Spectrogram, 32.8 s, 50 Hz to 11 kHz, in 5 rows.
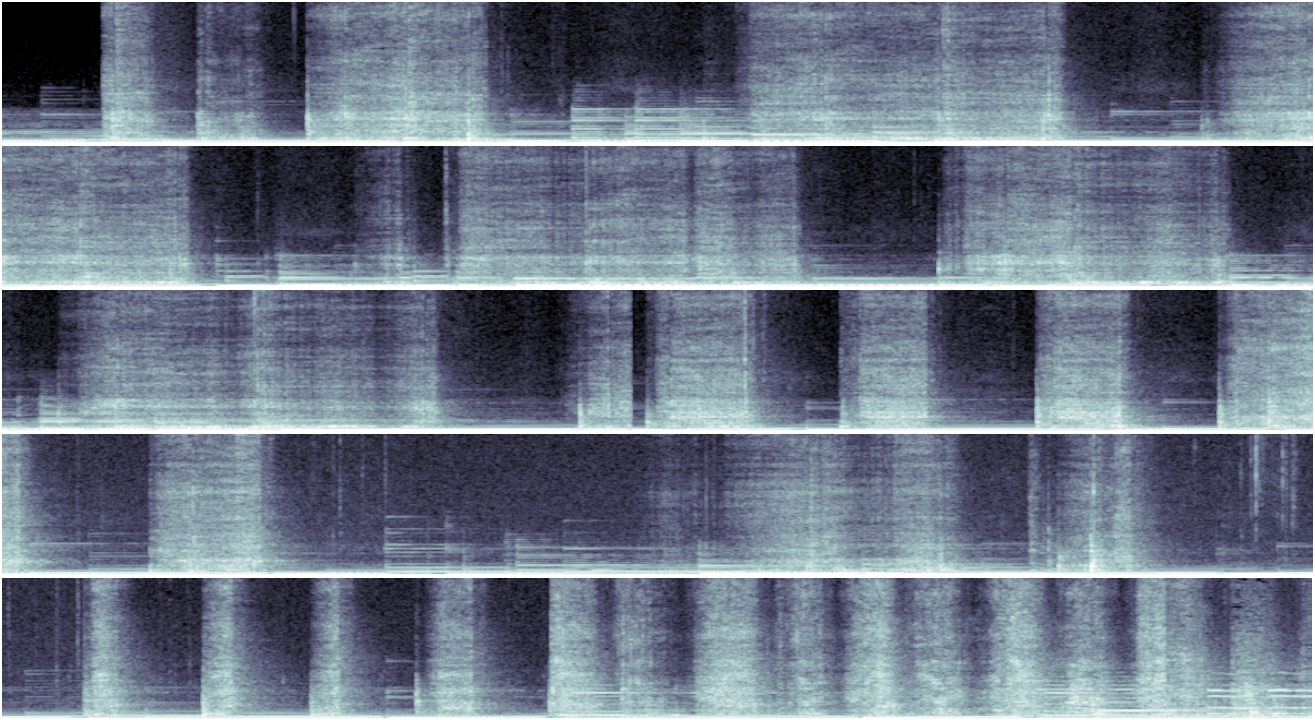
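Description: Repeated scraping strokes of hand tools shaving and sanding an epoxy-coated wooden stringer, with 80-grit sandpaper and a small bench plane, in quick irregular strokes. Background music with a steady bass line plays under it.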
